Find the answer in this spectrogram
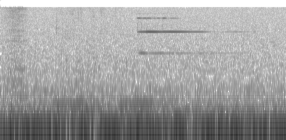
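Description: A steady low hum of room tone, with faint short steady tones: a low one twice in the first half and a thin high one from about a second in until near the end.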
